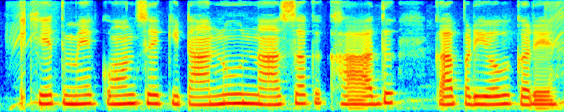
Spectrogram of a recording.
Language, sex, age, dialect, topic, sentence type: Magahi, male, 36-40, Western, agriculture, question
